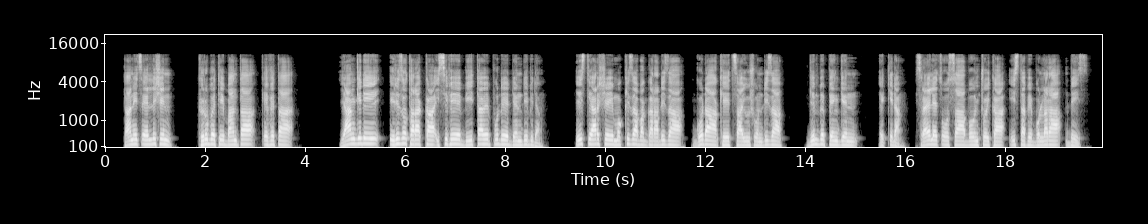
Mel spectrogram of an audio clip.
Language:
Gamo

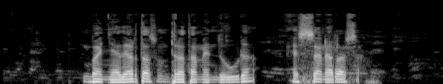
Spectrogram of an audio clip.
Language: Basque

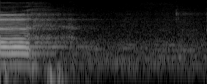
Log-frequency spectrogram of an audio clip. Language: Estonian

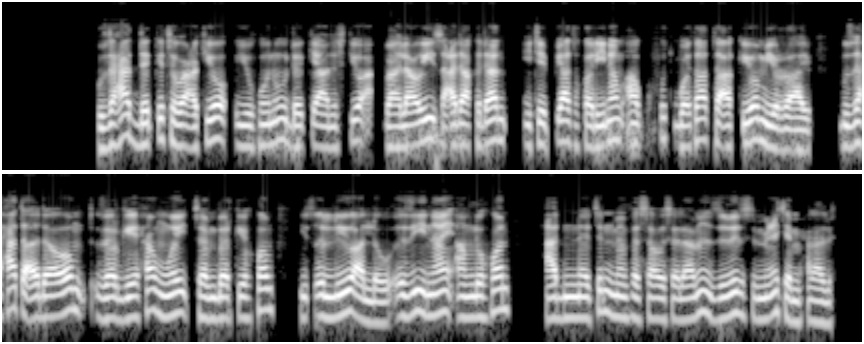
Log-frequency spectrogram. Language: Tigrinya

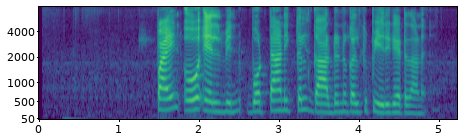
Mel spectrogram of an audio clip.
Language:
Malayalam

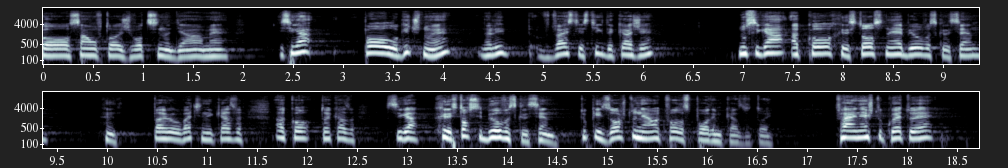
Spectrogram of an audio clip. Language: Bulgarian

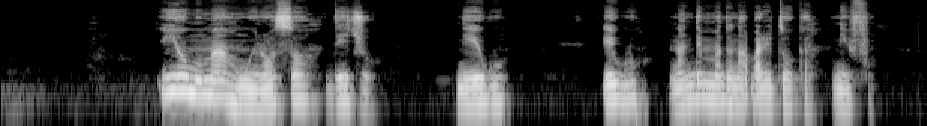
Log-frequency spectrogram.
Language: Igbo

